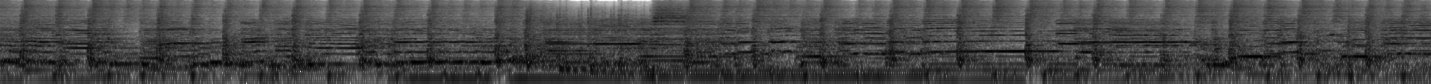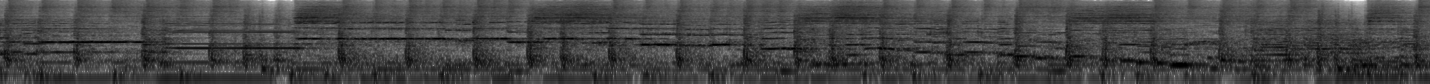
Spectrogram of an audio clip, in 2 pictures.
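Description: Live rock band playing: electric guitar, bass guitar and drum kit together, with steady drum beats under sustained guitar notes.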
